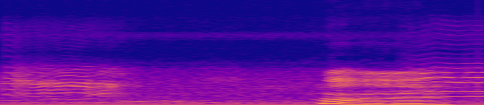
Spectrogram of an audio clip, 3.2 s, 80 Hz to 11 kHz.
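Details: A talkative rescued female white kitten, orange and grey markings, roughly four months old and awaiting adoption, July 2022: a faint short call, then a louder rising meow that levels off and fades, over a constant low hum.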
